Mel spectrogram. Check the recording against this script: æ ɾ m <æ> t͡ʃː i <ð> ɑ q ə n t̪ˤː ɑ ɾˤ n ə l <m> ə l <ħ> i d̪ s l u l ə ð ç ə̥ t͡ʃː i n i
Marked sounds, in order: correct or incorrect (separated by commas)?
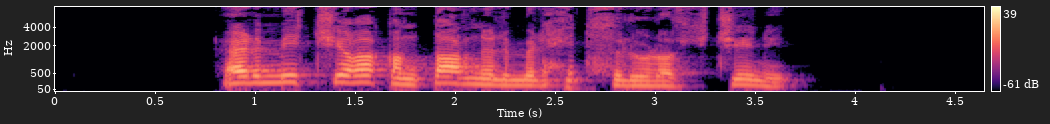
incorrect, incorrect, correct, correct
